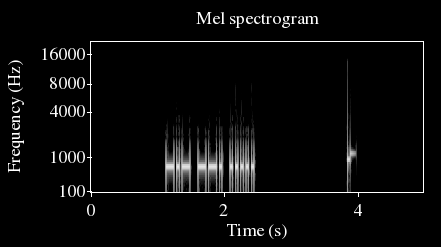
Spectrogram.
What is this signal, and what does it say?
Morse code, heard as a keyed tone, about 30 wpm, 700 Hz. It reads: KG5
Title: Callsign Prefixes for Top 25 DXCC - 30wpm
